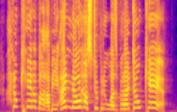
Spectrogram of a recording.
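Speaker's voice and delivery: very high, loud, mocking doubled voice.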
